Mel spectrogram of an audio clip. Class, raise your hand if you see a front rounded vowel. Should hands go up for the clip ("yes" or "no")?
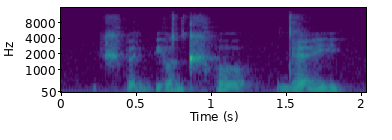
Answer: yes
